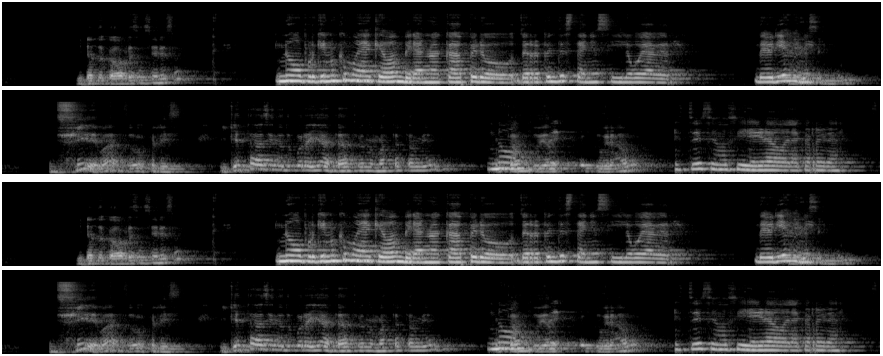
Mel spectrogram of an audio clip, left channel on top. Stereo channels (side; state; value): both; identical; correlation 1.00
